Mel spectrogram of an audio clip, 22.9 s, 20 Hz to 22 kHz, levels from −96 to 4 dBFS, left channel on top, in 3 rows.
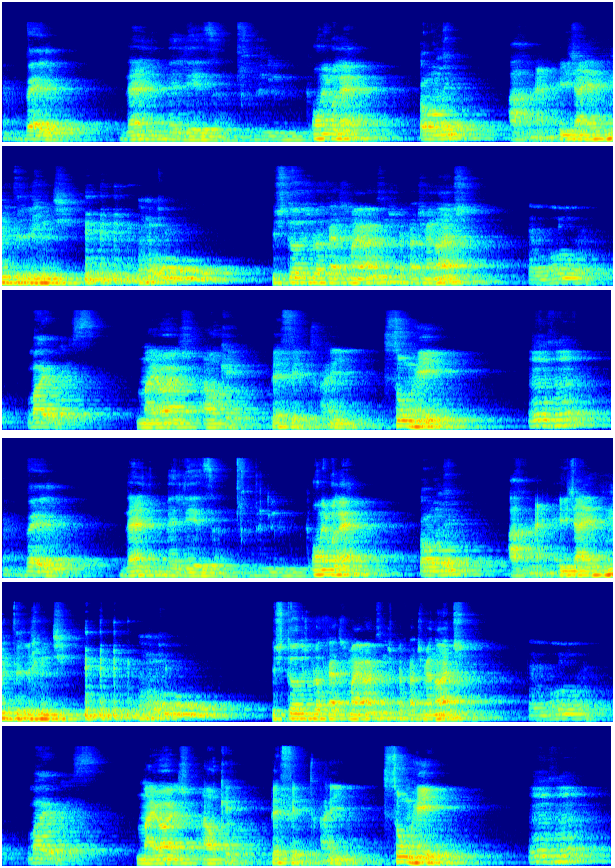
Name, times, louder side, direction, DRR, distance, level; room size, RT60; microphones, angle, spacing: voice 1, 0.2-0.7 5.2-5.7 9.3-10.4 14.2-15.0 15.6-16.2 21.8-22.5, left 1 dB, 45° left, -3 dB, 0.9 m, -32 dB
voice 2, 1.5-4.5 6.3-9.3 11.0-13.4 17.0-18.3 18.6-19.7 20.1-20.8, right 2 dB, 60° right, 2 dB, 0.6 m, -29 dB
4.4 x 3.0 x 4.0 m, 1.4 s
head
